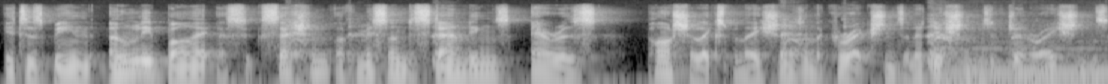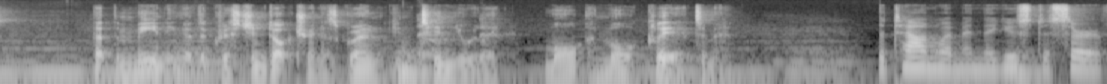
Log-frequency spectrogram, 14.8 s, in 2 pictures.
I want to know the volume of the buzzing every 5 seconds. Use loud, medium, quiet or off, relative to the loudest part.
off, loud, loud.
